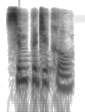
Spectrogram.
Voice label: "simpatico", Indian

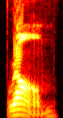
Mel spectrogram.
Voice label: "roam", American

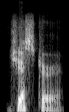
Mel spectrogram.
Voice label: "jester", American

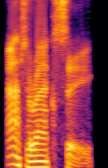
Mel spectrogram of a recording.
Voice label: "ataraxy", British

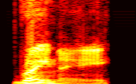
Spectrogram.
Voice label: "rainy", British

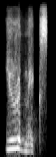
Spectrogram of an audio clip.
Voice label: "eurhythmics", Indian

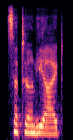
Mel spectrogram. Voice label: "saturniid", Indian

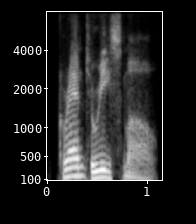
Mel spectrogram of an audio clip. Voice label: "gran turismo", American

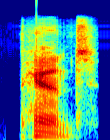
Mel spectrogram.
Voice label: "pent", American

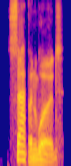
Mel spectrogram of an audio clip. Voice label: "Sappanwood", British

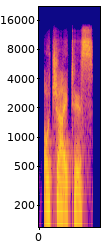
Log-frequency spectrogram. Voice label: "orchitis", Indian

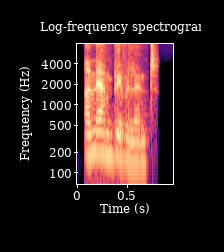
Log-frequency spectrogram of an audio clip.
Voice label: "unambivalent", Indian

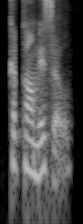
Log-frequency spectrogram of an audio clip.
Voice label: "cacomistle", Indian

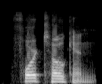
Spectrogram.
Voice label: "foretoken", American

